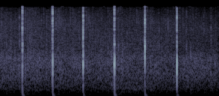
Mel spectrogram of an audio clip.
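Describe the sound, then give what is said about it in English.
A church audience claps together in praise, giving six sharp, evenly spaced claps in a steady rhythm with quiet between them and no talk. “Let's give the Lord Jesus Christ a hand clap of praise today.”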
